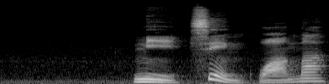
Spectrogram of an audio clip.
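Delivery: very slow Mandarin, "你姓王吗" with each tone given room; slow model question. Shown as a demonstration. 老师慢慢地示范问句. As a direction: say "你姓王吗" slowly for the class to copy. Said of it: "Number two".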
